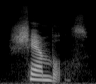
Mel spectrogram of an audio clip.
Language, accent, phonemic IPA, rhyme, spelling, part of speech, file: English, US, /ˈʃæmbəlz/, -æmbəlz, shambles, noun / verb, En-us-shambles.ogg
- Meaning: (noun) 1. A scene of great disorder or ruin 2. A great mess or clutter 3. A scene of bloodshed, carnage or devastation 4. A slaughterhouse 5. A butcher's shop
